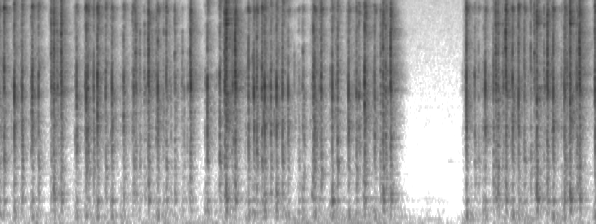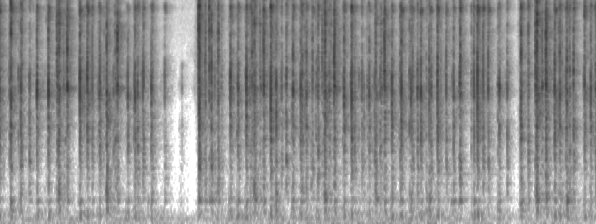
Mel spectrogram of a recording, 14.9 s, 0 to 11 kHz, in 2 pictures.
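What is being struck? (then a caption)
Plastic mechanical keyboard. Both hands type with their fingertips on a small white 66-key mechanical keyboard with Gateron Brown switches, white plastic keycaps, a hollow case and pink underglow, resting on a white desk. The result is a fast, steady stream of crisp, bright plastic key clacks with short dry thocks. There is a brief pause around five seconds and another just before ten seconds.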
